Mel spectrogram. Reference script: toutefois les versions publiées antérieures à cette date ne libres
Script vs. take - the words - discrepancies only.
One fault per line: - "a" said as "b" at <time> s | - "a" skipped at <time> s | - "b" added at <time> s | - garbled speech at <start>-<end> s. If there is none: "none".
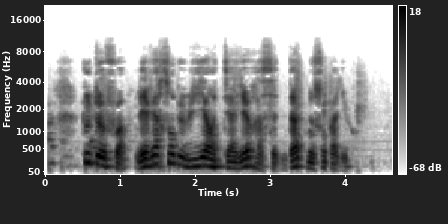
- "sont pas" added at 3.6 s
